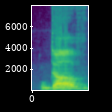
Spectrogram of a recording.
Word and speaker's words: dove: okay here we have dove the bird the white bird and then we have dove the past tense of of dive okay so just listen to the different pronunciation dove dove okay all right here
